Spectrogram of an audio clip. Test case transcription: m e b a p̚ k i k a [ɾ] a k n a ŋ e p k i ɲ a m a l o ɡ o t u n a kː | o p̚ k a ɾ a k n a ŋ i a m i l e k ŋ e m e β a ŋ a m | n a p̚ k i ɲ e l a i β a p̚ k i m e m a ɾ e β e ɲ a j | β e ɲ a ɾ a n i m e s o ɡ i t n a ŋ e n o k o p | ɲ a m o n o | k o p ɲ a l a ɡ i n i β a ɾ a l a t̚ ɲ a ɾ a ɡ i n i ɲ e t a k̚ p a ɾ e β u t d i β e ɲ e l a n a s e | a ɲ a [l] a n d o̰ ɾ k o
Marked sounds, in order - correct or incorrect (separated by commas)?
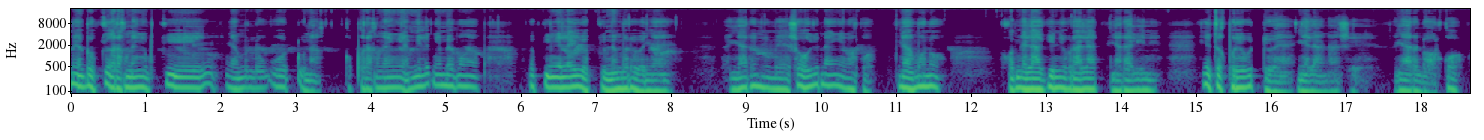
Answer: correct, incorrect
